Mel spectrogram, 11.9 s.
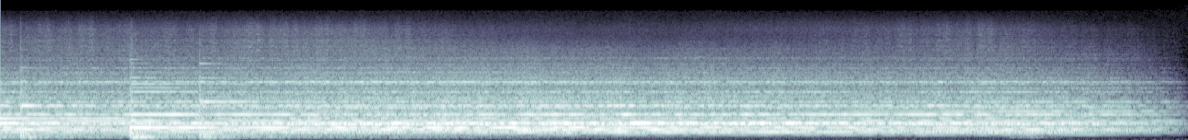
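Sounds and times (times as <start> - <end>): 
ambient synth pads: 0.0 - 11.7.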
